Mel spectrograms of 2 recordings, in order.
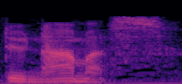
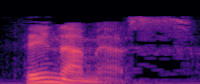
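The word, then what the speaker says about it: thinamis (δύναμις): Well, the word power comes from Strong's 1411, and it's from, now I would pronounce it dunamis, but Sister Isabel has told me it's thinamis.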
